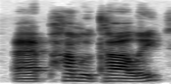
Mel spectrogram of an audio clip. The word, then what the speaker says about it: Pamukkale: It's Pamukkale. Pamukkale. Again, my pronunciation is probably off, but you can look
